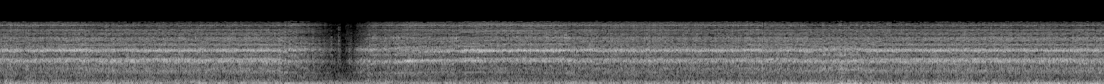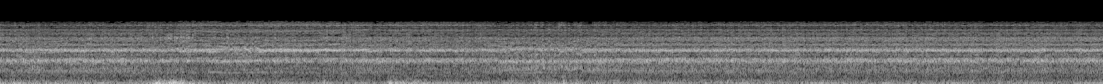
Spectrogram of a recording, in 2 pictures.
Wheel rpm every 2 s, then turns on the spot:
160, 100, 140, 160, 160, 160, 160, 160, 160, 160, 160.
none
